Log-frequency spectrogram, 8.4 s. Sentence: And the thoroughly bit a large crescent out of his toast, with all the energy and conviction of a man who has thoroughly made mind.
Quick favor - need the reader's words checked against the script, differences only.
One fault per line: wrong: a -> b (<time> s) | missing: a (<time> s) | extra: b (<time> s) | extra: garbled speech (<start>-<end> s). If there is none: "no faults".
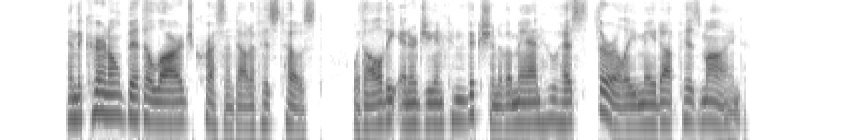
wrong: thoroughly -> colonel (0.8 s)
extra: up his (6.6 s)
